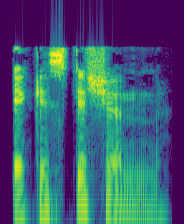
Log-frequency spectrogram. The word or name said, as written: ekistician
